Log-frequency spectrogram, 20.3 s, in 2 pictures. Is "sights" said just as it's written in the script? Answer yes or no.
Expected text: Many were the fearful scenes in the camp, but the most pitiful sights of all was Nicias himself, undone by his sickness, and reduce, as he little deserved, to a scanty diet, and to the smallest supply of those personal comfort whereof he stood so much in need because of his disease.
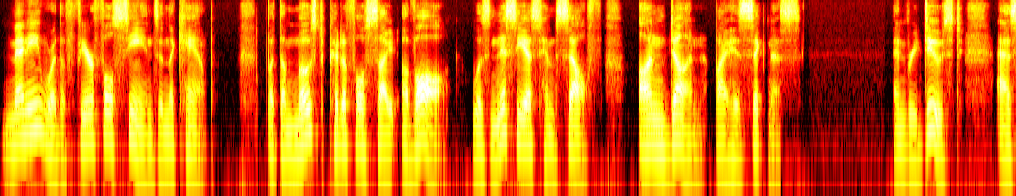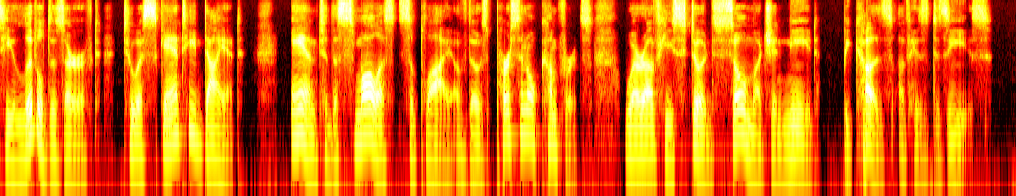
no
